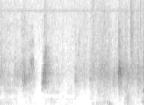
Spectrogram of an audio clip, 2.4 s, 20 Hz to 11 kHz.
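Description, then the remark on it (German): A visiting dog weighing about 38 kilos breathes and snuffles with soft panting and a few brief rustles, steady and fairly loud, with no one talking. “wir haben hier Hundebesuch.”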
